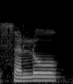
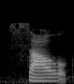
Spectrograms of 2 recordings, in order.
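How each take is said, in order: First: The middle consonant is a clear L sound. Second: The middle consonant is a W sound. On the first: "Salog is floor" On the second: "Sometimes we pronounce this as saug. The letter L will become W"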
